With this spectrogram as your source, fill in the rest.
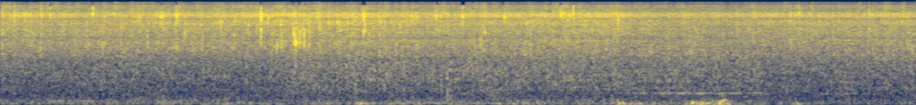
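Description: Heavy rain pours down over the main bazaar of Mushtaq Colony in Kasur, a dense, steady hiss of drops hitting the ground and puddles without a break, with no voices heard.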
